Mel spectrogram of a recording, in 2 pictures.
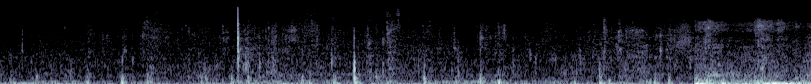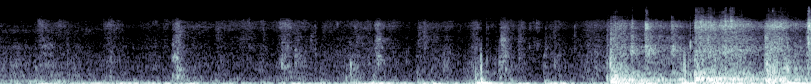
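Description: Soldiers' boots stepping on a concrete courtyard, with short knocks and gear clatter and a low rumble of movement against a body-worn camera. Near the end comes a louder scraping clatter as a door is pushed open.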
